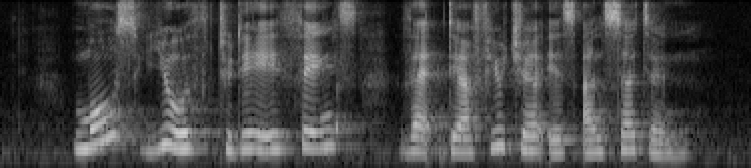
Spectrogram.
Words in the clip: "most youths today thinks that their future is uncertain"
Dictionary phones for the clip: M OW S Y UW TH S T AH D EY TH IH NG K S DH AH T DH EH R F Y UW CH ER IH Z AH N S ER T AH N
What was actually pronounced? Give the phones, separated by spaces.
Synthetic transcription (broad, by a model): M OW S Y UW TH T AH D EY TH IH NG K S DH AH T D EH F Y UW CH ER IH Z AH N S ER T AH N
